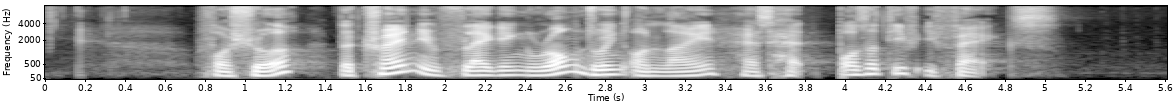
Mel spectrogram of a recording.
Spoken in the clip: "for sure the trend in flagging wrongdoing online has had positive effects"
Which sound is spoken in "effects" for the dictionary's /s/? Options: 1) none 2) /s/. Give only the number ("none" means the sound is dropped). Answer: 2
